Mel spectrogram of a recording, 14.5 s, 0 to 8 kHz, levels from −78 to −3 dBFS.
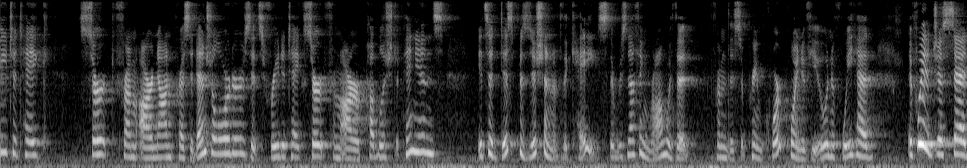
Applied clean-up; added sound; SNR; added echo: none; none; none; none.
